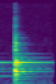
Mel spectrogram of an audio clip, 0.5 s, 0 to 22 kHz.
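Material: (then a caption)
Steel. An 1804 pattern Royal Navy boarding cutlass, with a steel blade, cast iron grip and sheet iron guard, is struck once and gives a short, bright metallic ring with a clear tone around 1 kHz that fades in under a fifth of a second. The clean ring shows the hilt construction is still tight and rock solid, not loose.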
